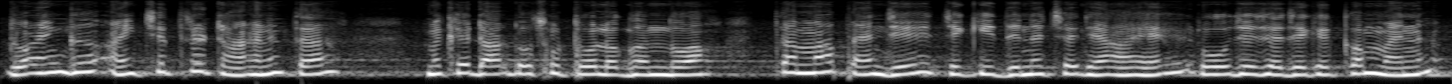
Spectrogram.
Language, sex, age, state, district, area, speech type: Sindhi, female, 18-30, Rajasthan, Ajmer, urban, spontaneous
